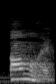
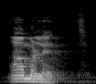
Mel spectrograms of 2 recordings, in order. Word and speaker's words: omelette: Omelette. 스트레스가 맨 앞에 있습니다. Omelette.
